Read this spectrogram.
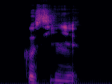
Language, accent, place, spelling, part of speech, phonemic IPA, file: French, France, Lyon, cosigner, verb, /ko.si.ɲe/, LL-Q150 (fra)-cosigner.wav
- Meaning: to cosign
